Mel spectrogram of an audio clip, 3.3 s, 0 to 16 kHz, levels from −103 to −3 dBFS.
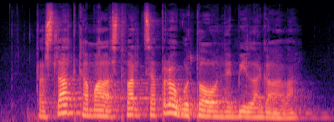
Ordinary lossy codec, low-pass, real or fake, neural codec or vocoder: AAC, 64 kbps; 14.4 kHz; real; none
